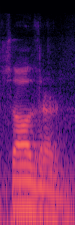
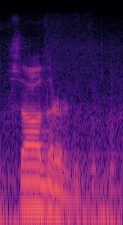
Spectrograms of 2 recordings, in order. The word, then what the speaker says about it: southern: th가 들어있기 때문에 th 발음은 혀를 물는 물고 발음하며 z나 s라고 발음하죠. southern, southern, southern.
